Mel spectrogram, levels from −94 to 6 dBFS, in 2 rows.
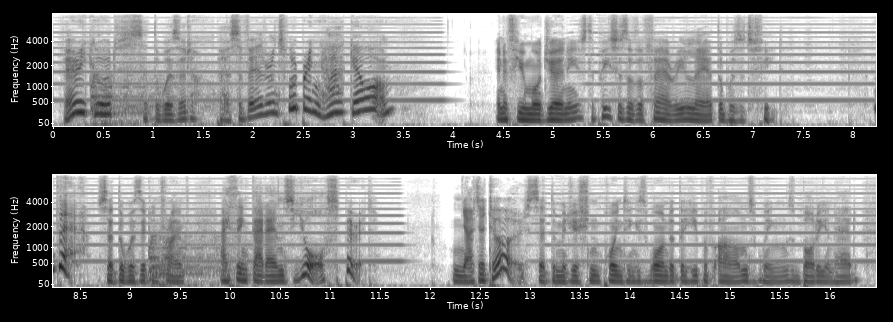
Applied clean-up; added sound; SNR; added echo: none; Bowed string instrument + Organ; 15 dB; none.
